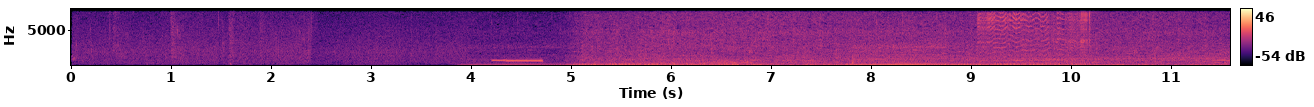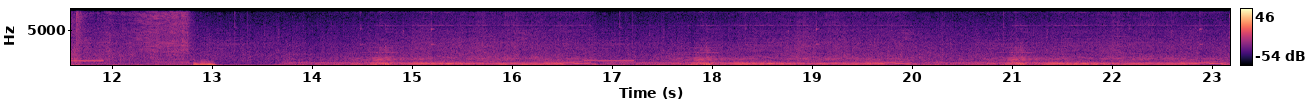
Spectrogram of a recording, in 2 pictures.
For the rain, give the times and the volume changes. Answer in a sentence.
You can hear the rain from 0.0 to 23.1 s, getting louder then quieter.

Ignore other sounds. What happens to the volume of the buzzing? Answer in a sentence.
The loudness of the buzzing goes up.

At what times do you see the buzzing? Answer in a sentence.
You can hear the buzzing from 6.1 to 23.1 s.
